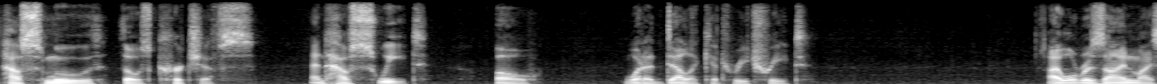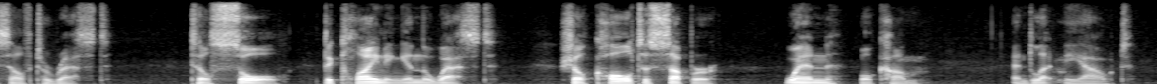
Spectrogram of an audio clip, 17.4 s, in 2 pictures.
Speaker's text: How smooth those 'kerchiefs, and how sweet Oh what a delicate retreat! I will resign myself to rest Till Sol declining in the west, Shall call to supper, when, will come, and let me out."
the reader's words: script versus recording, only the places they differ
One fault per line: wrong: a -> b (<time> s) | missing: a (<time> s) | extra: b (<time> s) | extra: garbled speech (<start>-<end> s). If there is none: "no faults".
no faults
